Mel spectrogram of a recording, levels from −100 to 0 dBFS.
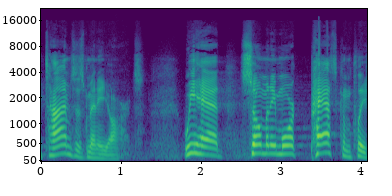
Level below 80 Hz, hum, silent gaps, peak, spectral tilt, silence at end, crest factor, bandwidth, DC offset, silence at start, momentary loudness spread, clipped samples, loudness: -78 dBFS; none; none; -6 dBFS; -3.5 dB/octave; 0 s; 22 dB; 15.5 kHz; under 0.1%; 0.05 s; 10 LU; under 0.1%; -26 LUFS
